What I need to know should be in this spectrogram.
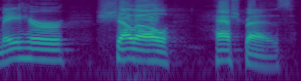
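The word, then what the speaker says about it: Maher-shalal-hash-baz: Maher Shalal Hashbaz."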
